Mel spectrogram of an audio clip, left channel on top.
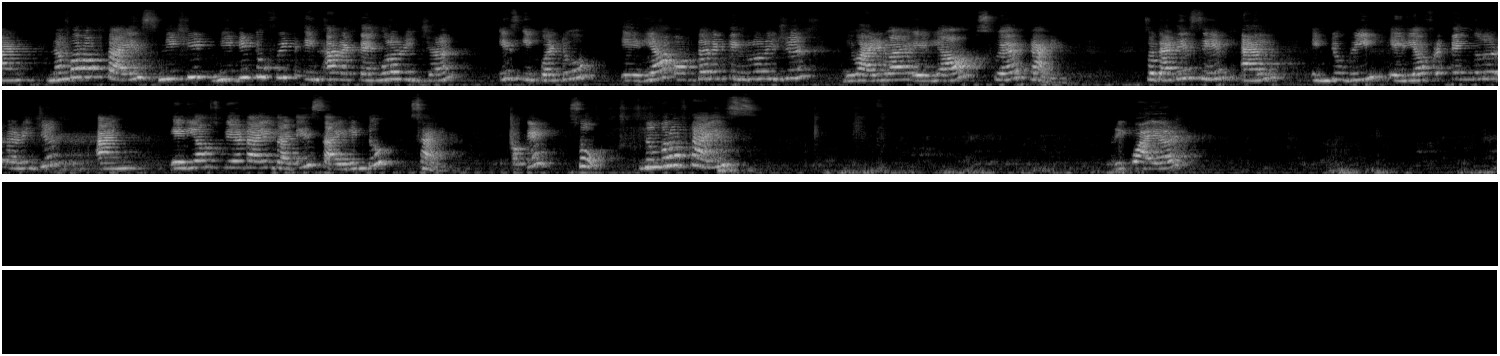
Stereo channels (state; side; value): silent; right; digital silence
